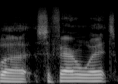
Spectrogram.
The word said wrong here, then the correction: Serafinowicz: Can you pronounce his name for me, please? – Peter Serafinowicz. – Serafinowicz, right.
